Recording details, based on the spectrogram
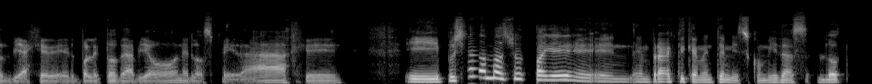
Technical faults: repeated packet loss (robotic sound); jitter buffer slow-down; burst of packet loss; short stall from a late packet

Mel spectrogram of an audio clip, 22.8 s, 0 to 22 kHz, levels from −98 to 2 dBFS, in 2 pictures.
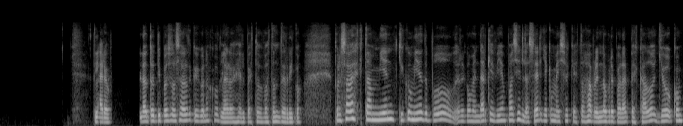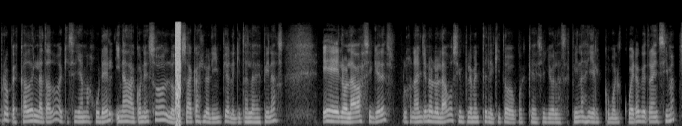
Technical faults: file tags played as audio

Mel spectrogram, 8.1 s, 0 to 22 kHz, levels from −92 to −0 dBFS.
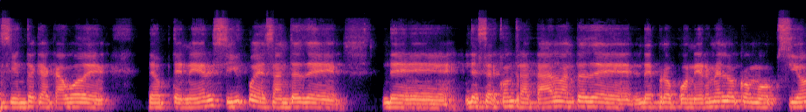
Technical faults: none

